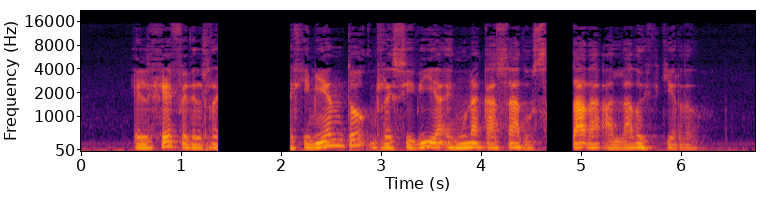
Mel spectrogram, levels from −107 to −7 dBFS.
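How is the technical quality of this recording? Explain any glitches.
Two dropouts interrupt the speech. A Bluetooth stall hits at 1.37 s, cutting the sound to dead silence for 0.73 s until 2.10 s, and a second one at 4.66 s, right after "residía en una casa", silences it for 0.27 s before it resumes with "al lado". Both are likely wireless stalls: delayed packets let the headphones' buffer run empty, so playback freezes and restarts once the resent data arrives.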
